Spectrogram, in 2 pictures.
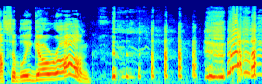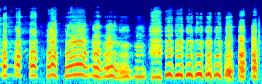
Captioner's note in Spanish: Risas escalofriantes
